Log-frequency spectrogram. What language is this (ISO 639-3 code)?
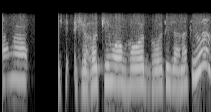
san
